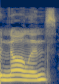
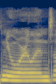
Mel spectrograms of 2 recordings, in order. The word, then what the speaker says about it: New Orleans: If we're rolling the town and we didn't want to be viewed as an outsider, how would I pronounce New Orleans? – Yeah, well, Ryan said it perfectly before, Nolens, but realistically, probably just New Orleans. A lot of people like to say New Orleans, and that's kind of when you're like, oh, maybe they're a little bit, you're not from around here.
